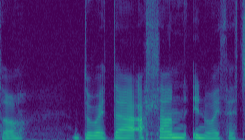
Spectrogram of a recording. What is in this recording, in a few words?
"allan", Welsh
